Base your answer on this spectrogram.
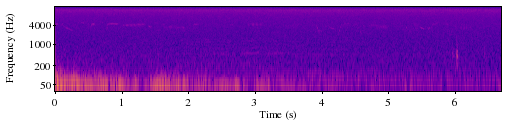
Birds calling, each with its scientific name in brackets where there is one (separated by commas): Eurasian Skylark (Alauda arvensis)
